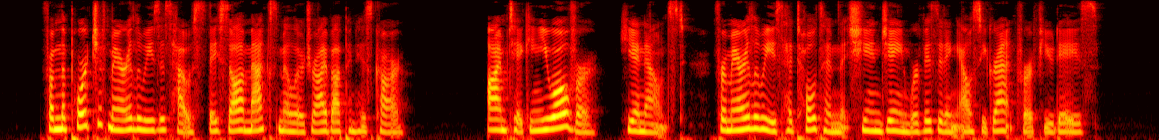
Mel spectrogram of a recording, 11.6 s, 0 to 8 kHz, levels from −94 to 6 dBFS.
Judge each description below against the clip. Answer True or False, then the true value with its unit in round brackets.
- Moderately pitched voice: False (210 Hz)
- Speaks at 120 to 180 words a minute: False (205 wpm)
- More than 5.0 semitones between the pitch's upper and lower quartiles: False (3.1 semitones)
